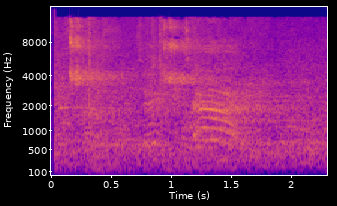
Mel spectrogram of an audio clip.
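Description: Crowd murmur in a large school gym during a stoppage in play, with a brief high-pitched sound rising out of it about a second in.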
